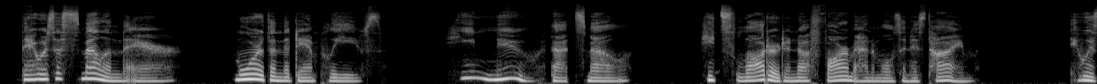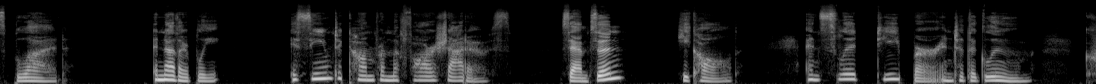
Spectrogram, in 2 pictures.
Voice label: horror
